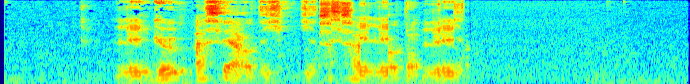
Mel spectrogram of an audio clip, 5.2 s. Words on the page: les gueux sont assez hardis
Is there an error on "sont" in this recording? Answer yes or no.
yes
